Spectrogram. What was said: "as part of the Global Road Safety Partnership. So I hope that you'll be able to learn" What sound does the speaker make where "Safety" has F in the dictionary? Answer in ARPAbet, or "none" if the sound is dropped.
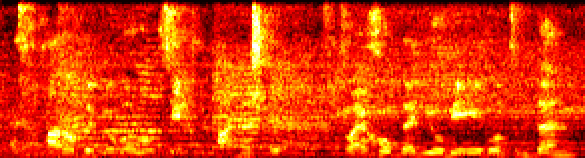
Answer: none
